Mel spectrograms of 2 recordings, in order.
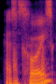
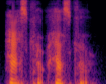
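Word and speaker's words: Hascoët: Hascoet. I know these French words a lot. I know you don't say the last syllable, the last letter, like the last consonant.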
